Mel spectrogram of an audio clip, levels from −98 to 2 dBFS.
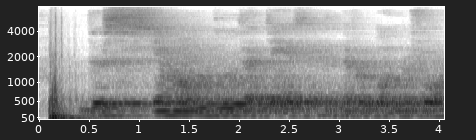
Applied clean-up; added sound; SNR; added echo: none; Knock / Wood; 5 dB; reverberation time 2.2 s.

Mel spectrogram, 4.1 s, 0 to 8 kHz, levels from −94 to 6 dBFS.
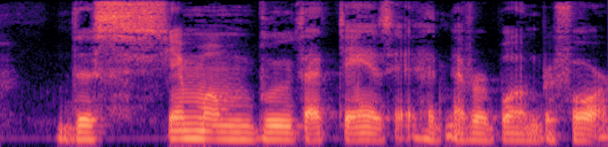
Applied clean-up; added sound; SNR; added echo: none; none; none; none.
